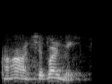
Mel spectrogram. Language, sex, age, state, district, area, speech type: Telugu, male, 18-30, Telangana, Kamareddy, urban, conversation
